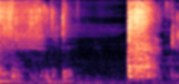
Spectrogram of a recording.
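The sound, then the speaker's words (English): A voice imitates a running sink with hissing, spray-like bursts of breath, then a sudden louder gush as the water pressure seems to increase. “It sounds like the sink's running. It sounds like the sink all of a sudden, like, the pressure just gets a lot more. I can do it. It's like this.”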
